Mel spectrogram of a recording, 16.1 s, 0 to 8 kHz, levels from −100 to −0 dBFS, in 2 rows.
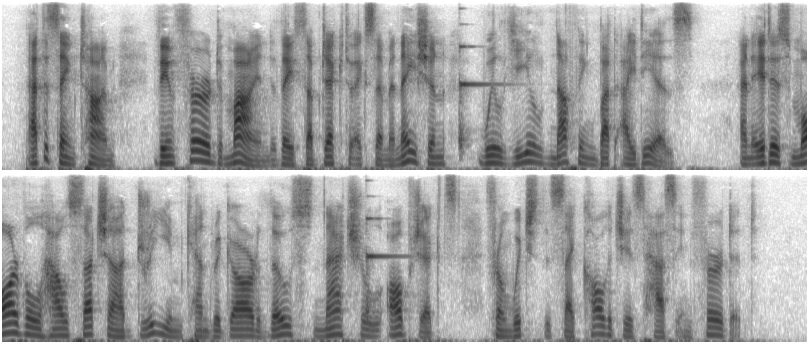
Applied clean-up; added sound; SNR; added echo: none; Harp; 16 dB; none.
